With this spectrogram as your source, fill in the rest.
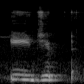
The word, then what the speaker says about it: Egypt: After G here Y is there, then it become soft G. So it is Egypt.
